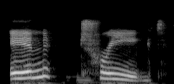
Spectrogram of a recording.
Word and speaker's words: intrigued: We pronounce that like intrigued. Inreat. We pretend that the U is not there.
